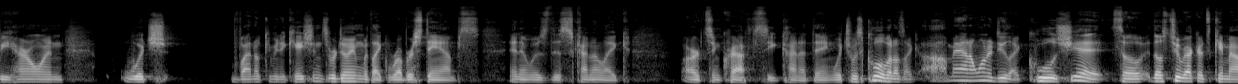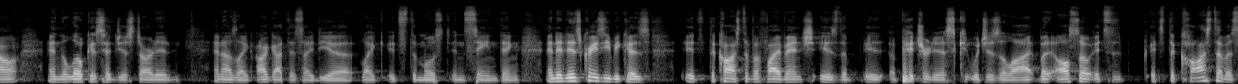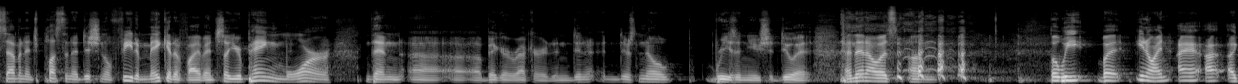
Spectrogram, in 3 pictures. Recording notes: (LIVE EPISODE). Recorded in Los Angeles in front of an audience at Braindead Studios.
